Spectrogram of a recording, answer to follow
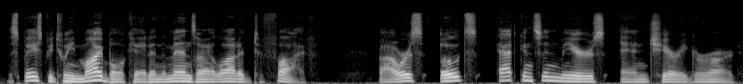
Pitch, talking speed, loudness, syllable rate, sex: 130 Hz, 155 wpm, -18 LUFS, 5.0 syllables/s, male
